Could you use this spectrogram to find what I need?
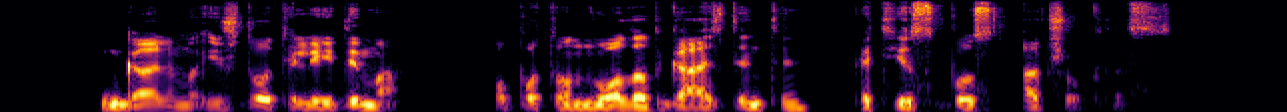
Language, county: Lithuanian, Vilnius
